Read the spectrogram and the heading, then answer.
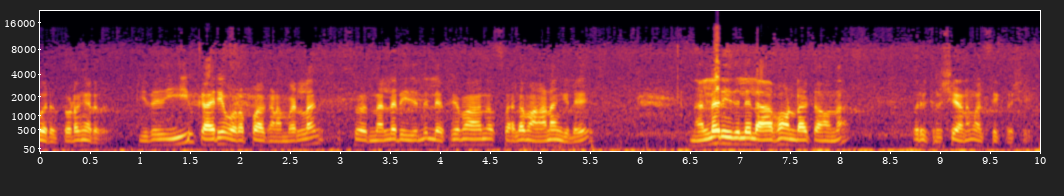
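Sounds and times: man speaking: 0:00.0 - 0:05.6, 0:06.5 - 0:10.0.

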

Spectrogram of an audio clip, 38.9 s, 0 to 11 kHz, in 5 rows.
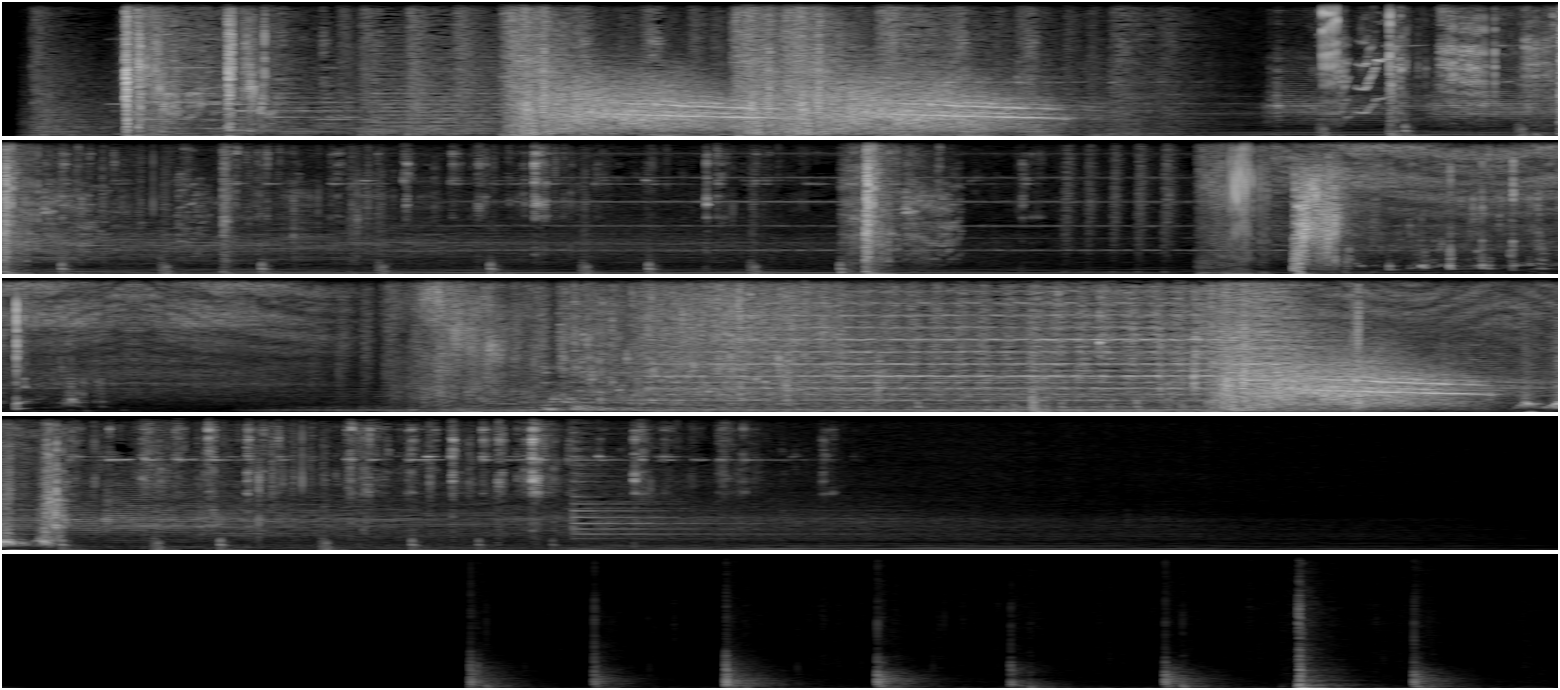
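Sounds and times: loud blast-like noise burst: 0:02.6 - 0:05.2
footsteps on wooden floor: 0:06.6 - 0:12.5, 0:20.0 - 0:21.7, 0:23.6 - 0:26.3, 0:33.5 - 0:38.7
metallic jingle: 0:07.2 - 0:11.8, 0:23.7 - 0:27.7.

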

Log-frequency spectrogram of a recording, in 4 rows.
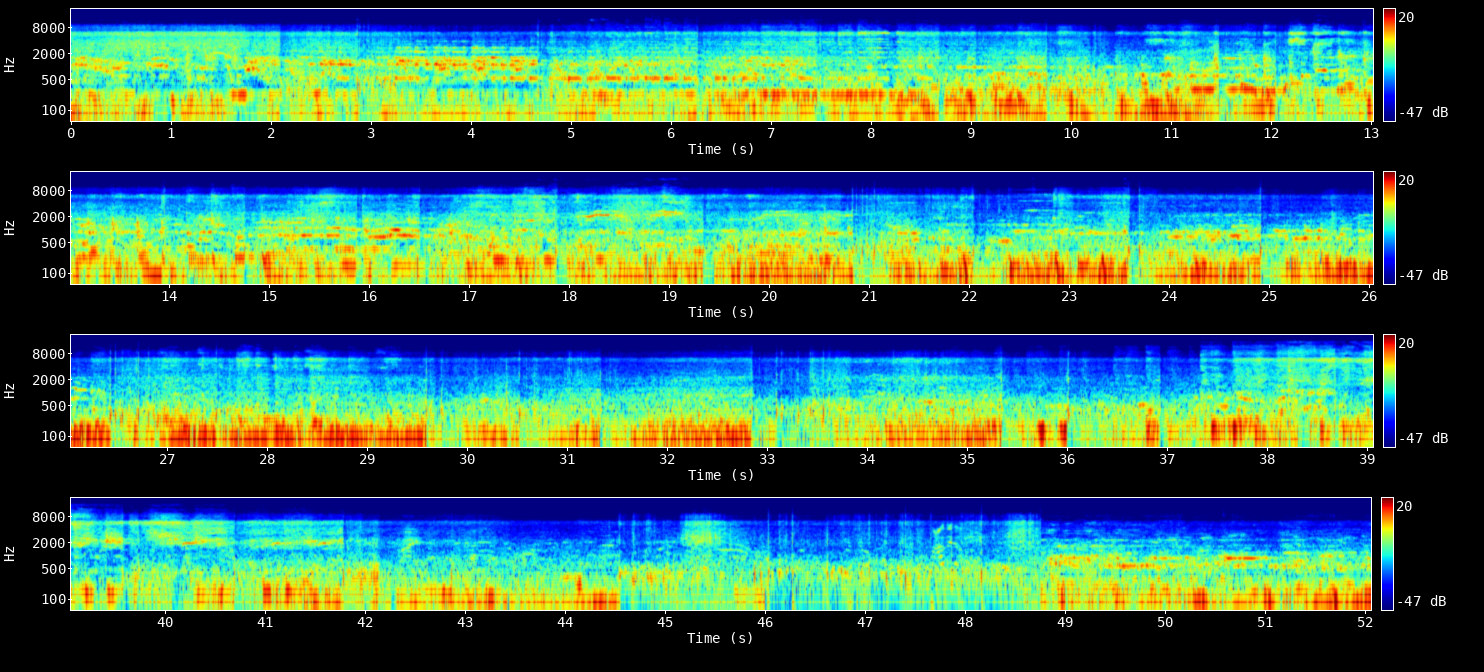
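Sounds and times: firecrackers crackling: 0:00.0 - 0:48.8
crowd voices: 0:00.0 - 0:52.0
music over loudspeakers: 0:00.0 - 0:52.0.

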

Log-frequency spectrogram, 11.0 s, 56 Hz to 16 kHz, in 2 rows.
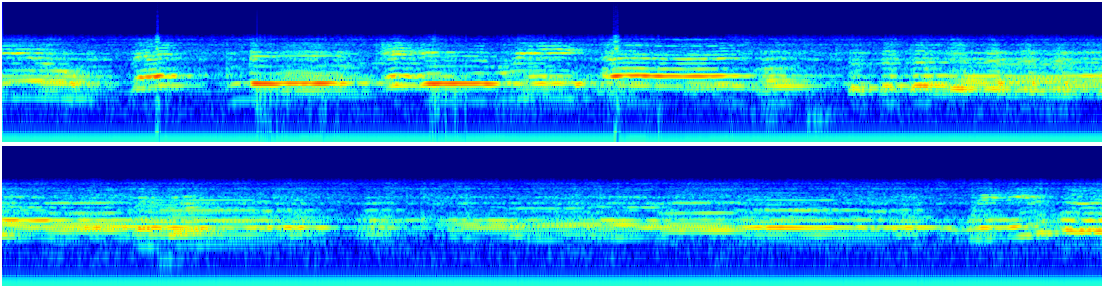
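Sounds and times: man singing with orchestra: 0:00.0 - 0:11.0.

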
